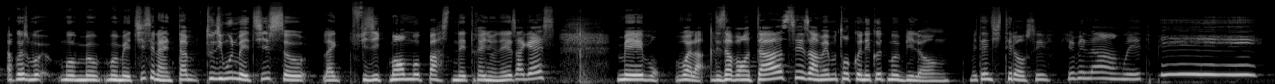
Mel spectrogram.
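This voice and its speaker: A young woman with a Mauritian Creole accent hosts a casual solo podcast, her medium-pitched voice darkish in tone and her pace brisk. She's chatty and often slips English phrases into her talk.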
